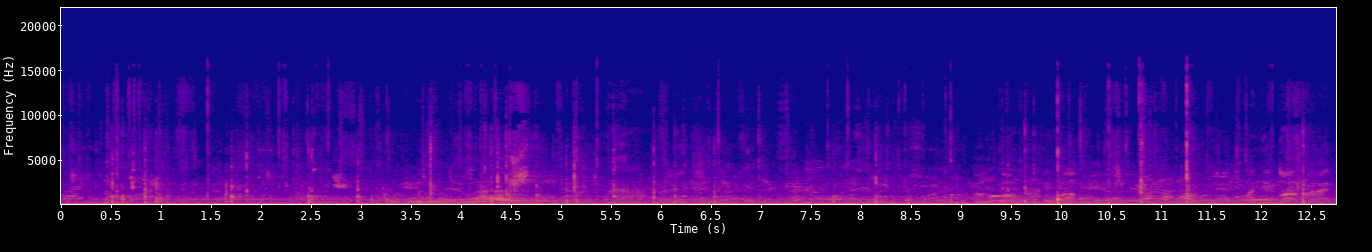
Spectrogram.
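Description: Paddles strike a plastic ball with sharp hollow pops, back and forth.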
